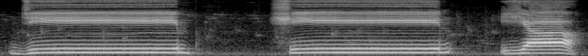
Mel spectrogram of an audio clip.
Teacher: जीम शीन या ये हरूफ शजरिया है, ज़बान के दरमियान और तालों के दरमियान से अदा होते हैं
